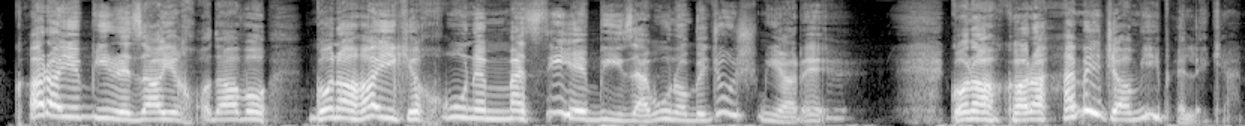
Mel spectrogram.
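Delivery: very high, loud preachy zealot; fanatical scolding woman. Acted. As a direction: condemn the sinners at a high, forceful pitch. Plays fanatical woman condemning sinners. (زن متعصب با صدای بلند و خیلی زیر)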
